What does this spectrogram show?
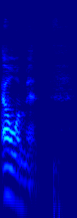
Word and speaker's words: LMNT: love the brand lmnt it's pronounced element and it has all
